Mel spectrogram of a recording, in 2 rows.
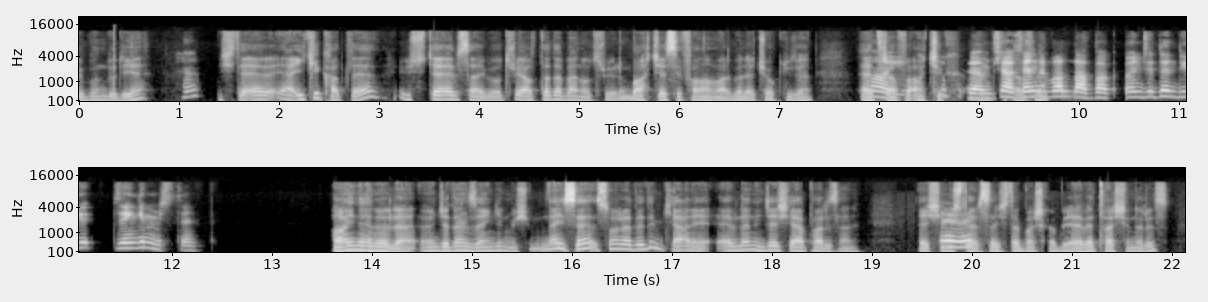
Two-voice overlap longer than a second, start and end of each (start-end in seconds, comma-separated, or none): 7.9-9.7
